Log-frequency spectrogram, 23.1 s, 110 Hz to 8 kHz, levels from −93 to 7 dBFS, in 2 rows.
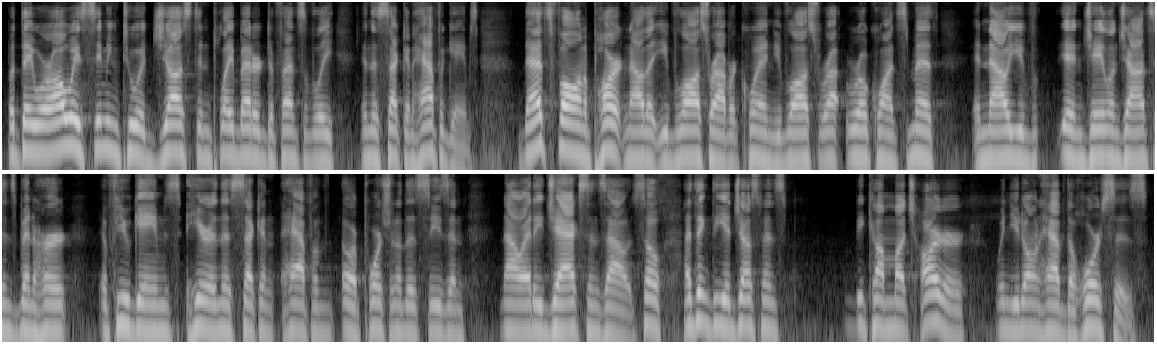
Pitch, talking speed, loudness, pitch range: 150 Hz, 180 wpm, -24 LUFS, 140-160 Hz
